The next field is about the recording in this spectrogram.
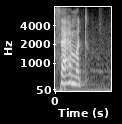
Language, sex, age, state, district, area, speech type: Punjabi, female, 18-30, Punjab, Patiala, urban, read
